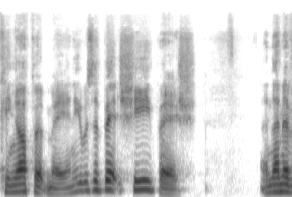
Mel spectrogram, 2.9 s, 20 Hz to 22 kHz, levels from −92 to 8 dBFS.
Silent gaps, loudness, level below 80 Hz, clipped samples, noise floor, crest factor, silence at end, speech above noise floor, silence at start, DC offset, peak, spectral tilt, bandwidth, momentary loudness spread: none; -22 LUFS; -70 dBFS; under 0.1%; -57 dBFS; 18 dB; 0 s; 36 dB; 0 s; under 0.1%; -4 dBFS; -6 dB/octave; 15.5 kHz; 13 LU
